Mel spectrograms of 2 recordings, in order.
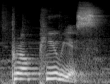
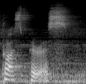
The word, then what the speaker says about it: prosperous: For example, properious, okay, and you meant prosperous, okay, and then there were words like leg, and you went for leg this thing, leg that thing.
